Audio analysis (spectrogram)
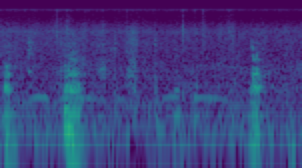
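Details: Piglets fed greens grunt in two short, low, broadband bursts about two seconds apart. Faint thin tonal squeaks and a steady hiss run between them.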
